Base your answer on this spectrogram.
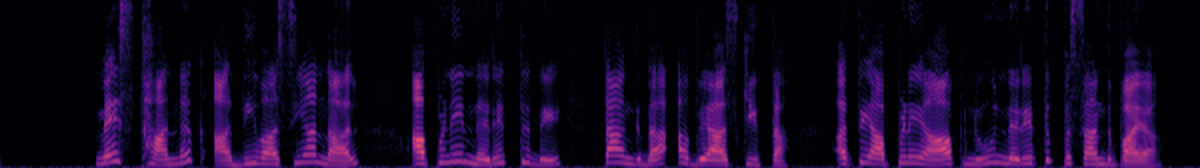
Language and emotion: Punjabi, happy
